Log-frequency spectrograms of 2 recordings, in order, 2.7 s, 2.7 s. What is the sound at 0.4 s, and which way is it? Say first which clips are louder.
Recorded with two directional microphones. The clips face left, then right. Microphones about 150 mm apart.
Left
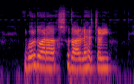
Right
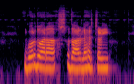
Speech: right 4 dB; 20° right (ahead or behind).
